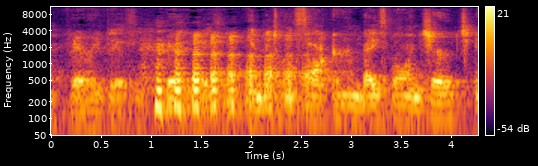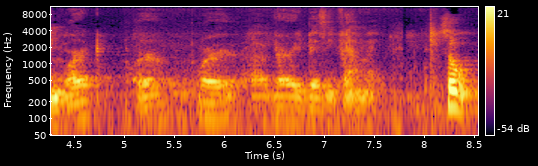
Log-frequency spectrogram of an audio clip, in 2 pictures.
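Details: Tracheoesophageal speech in a 38-year-old man using a Provox voice prosthesis after total laryngectomy for cancer.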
